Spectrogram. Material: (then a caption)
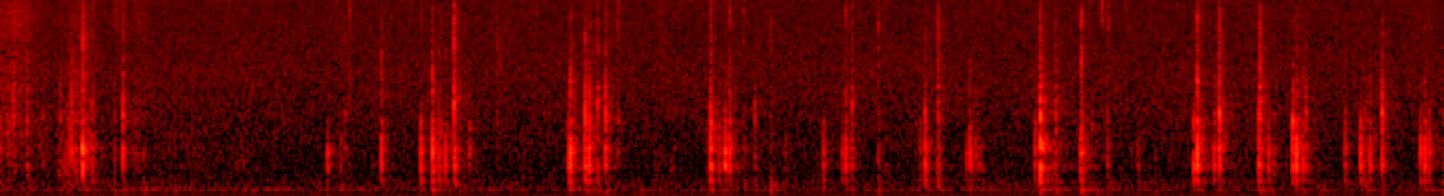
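Plastic. A small, hollow, rectangular clear hard plastic case, first lying flat and then lifted upright in both hands, is tapped and scratched with painted fingernails. Quiet, dry clicking taps come in irregular bursts with a hollow midrange tone and almost no ring, over a faint low hum.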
